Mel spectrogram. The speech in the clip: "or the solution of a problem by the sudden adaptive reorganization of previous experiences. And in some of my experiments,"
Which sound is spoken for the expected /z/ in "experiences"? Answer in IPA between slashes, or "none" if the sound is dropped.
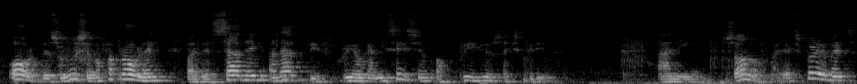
/s/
